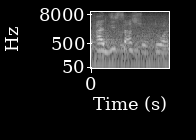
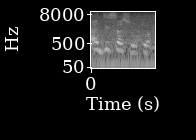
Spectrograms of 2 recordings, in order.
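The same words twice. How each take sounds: The two takes are said the same way.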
